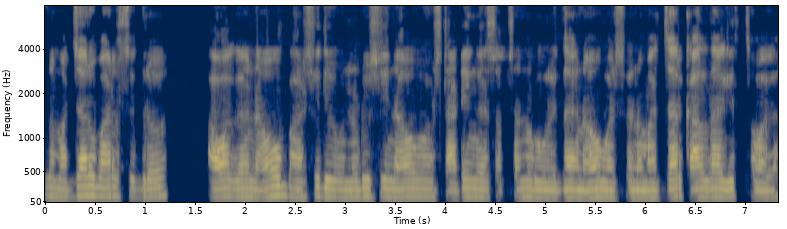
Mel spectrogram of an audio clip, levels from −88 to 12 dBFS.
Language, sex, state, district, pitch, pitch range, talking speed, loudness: Kannada, male, Karnataka, Bijapur, 120 Hz, 115-125 Hz, 165 wpm, -19 LUFS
